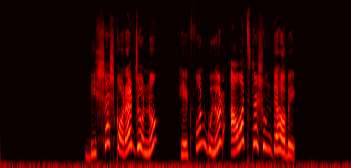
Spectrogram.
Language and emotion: Bengali, surprised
